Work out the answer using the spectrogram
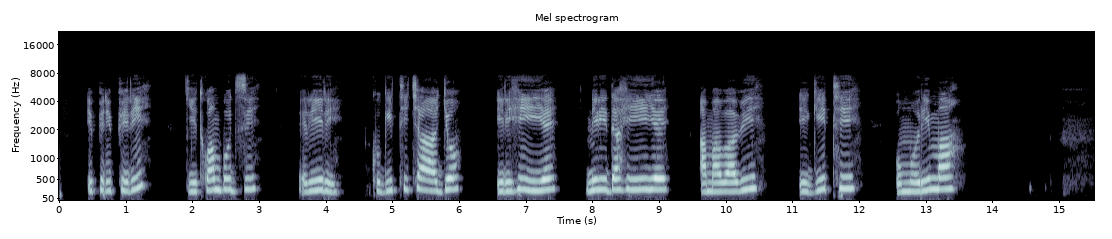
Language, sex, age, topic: Rundi, female, 25-35, agriculture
